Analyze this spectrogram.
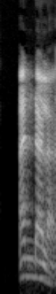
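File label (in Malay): "andalas", Malay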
